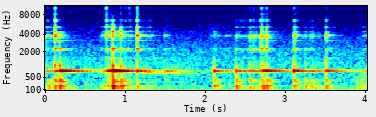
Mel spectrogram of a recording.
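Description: Fingernails tap on a glass fish bowl, nine quiet, uneven taps. Each tap brings out a clear glassy ring near 780 Hz with bright overtones, which fades quickly and lingers faintly between taps.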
